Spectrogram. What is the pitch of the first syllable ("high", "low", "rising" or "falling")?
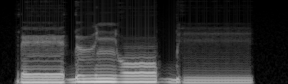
low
